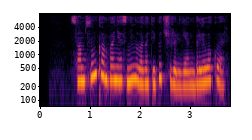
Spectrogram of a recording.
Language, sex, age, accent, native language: Uzbek, female, 19-29, Xorazm, Uzbek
